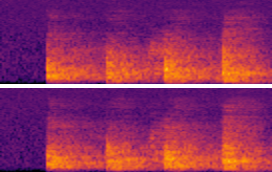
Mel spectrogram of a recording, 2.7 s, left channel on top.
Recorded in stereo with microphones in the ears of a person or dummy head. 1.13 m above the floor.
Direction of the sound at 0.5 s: 55° left (ahead or behind).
